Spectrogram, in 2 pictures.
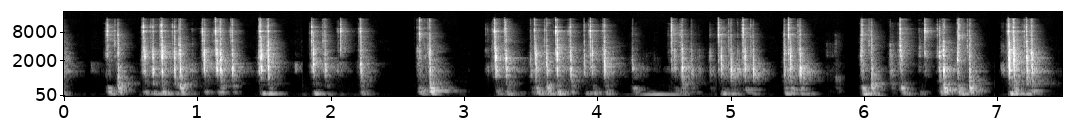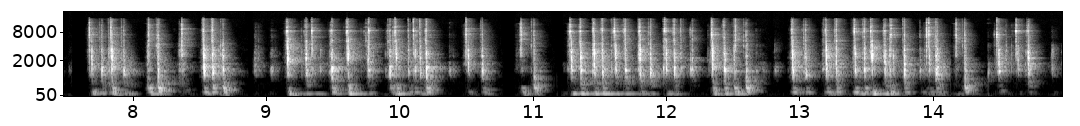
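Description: Both hands type with their fingertips on a compact mechanical keyboard with plastic keycaps resting on a wooden desk. Rapid, bright, clacky keystrokes come in bursts separated by brief pauses. Each click is dry and dies away almost instantly.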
